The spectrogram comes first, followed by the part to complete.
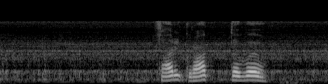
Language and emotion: Russian, neutral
